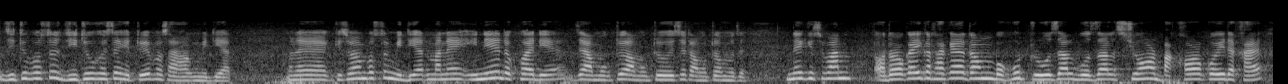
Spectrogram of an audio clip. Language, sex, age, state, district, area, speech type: Assamese, female, 45-60, Assam, Jorhat, urban, spontaneous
